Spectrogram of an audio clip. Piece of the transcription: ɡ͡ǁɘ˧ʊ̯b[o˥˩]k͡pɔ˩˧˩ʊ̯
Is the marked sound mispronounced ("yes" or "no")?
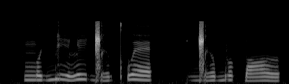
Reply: no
